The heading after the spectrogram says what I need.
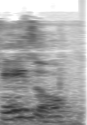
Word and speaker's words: Kazel: And so with that, I have invited Andy Taddeo and Beth Kazel, with a K, sounds like Hazel. I don't know how to spell it, but that's how you say it.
